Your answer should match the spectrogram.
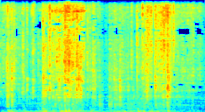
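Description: A bunch of keys jingling and clinking in short irregular clicks as they are worked against the packing tape of a cardboard parcel to cut it open.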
